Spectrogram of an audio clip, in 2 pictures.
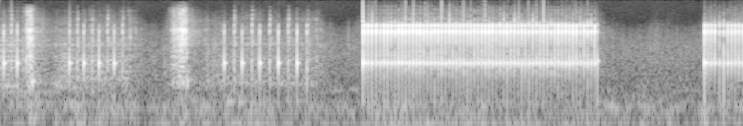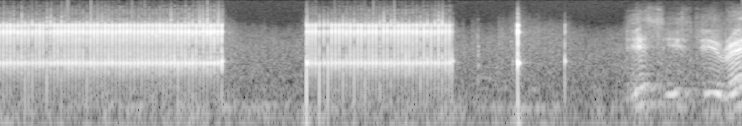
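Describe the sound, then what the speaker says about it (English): Telephone rings in an old-time radio detective drama after a number is dialed, three long electric bell rings separated by pauses, preceded by dialing clicks and followed by a click as the line is picked up. "I dug through the telephone book and I found Dr. Matson B. Forsyth's number and I dialed it."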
